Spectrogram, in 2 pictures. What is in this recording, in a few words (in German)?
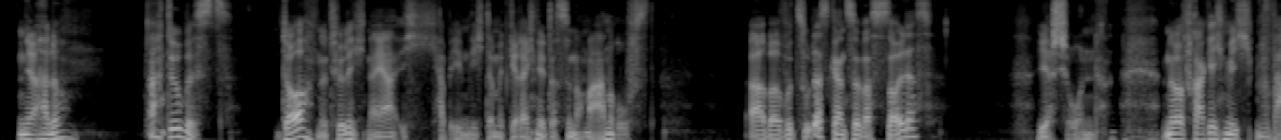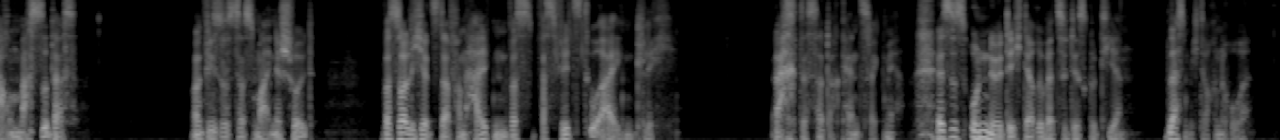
Spiel Dialog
